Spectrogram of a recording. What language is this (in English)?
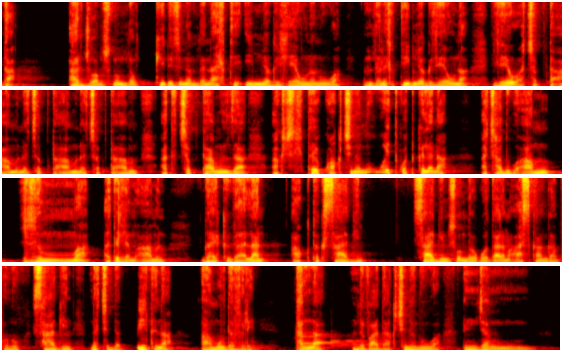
Bade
